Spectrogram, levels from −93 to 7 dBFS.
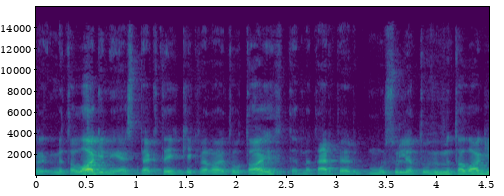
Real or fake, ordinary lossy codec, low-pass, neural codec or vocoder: real; MP3, 96 kbps; 14.4 kHz; none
